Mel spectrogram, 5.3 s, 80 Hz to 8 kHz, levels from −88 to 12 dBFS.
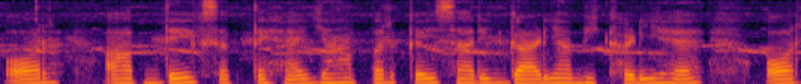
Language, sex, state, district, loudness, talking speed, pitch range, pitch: Hindi, male, Himachal Pradesh, Shimla, -19 LUFS, 155 wpm, 140-150 Hz, 145 Hz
